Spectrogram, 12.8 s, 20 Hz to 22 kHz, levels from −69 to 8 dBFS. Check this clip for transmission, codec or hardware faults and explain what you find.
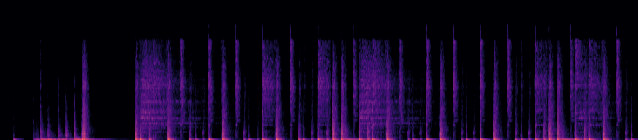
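One transmission fault is present in this music clip: a skip ahead at 0.95 s. A stretch of about a fifth of a second was discarded while later audio was already queued, so playback jumps straight forward with no gap, and the music on either side is spliced almost directly.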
